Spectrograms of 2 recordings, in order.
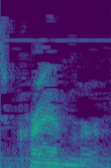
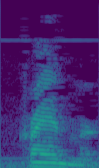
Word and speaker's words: Cranmer: And his name is pronounced? – Thomas Cranmer. – Cranmer. Spell it. See. Let's see. In case you're... – Top of the page. – C-R-A-N-M-E-R.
